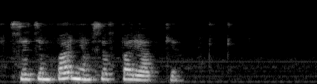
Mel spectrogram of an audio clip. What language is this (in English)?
Russian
